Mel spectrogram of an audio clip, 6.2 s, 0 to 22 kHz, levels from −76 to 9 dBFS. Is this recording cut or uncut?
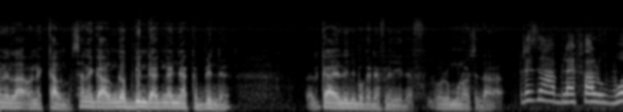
cut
